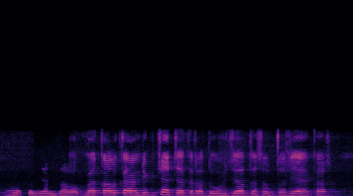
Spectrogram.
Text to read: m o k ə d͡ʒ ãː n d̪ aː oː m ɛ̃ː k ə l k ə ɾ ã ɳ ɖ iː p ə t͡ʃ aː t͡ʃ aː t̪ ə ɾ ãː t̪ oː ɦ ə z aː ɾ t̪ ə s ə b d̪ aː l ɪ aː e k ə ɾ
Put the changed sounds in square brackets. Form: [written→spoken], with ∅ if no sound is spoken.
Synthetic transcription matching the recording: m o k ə d͡ʒ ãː n d̪ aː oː m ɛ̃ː k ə l k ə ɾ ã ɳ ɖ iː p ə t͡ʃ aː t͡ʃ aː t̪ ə ɾ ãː [t̪→d̪] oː ɦ ə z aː ɾ [t̪→d̪] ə s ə b d̪ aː l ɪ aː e k ə ɾ

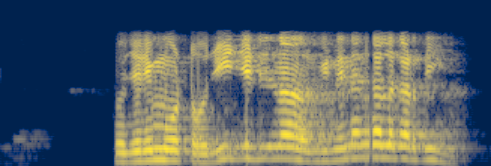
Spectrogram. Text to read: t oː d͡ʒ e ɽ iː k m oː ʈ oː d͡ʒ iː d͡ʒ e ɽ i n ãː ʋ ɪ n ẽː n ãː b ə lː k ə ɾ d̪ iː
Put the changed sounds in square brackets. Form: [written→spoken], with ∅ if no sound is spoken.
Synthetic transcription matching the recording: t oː d͡ʒ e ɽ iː [k→∅] m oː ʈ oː d͡ʒ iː d͡ʒ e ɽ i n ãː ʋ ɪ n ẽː n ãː [b→ɡ] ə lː k ə ɾ d̪ iː

